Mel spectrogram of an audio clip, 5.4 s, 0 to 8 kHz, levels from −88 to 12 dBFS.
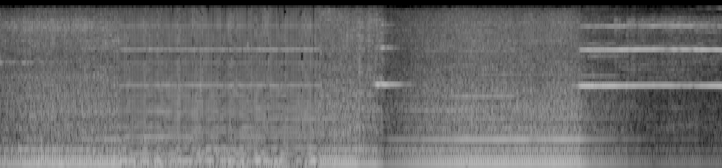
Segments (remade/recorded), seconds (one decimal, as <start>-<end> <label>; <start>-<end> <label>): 0.0-0.9 recorded; 0.9-2.4 remade; 2.4-5.4 recorded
